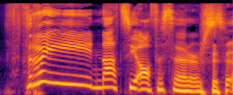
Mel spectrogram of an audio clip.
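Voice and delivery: high, slow vampire counting. Pretend. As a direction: count triumphantly like a puppet vampire. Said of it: "it inevitably turns into the Count".

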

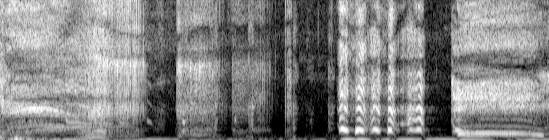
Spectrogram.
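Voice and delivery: long, very high, loud laugh; high cackle. Real, not acted. Cohost cracking up at the teasing, high loud cackle.

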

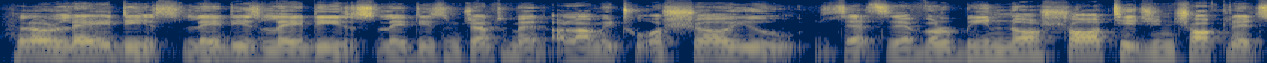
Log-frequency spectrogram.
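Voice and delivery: put-on reassuring press-statement voice, comic German accent. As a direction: address the crowd in a hammy German accent. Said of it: "we're, we're in Germany, pal".

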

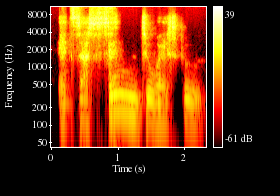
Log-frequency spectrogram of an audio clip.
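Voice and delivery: very slow, hushed echo of grandma; haunting inner voice. Retold or imitated. Grandmother's voice echoing in his head, very slow and hushed. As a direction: let it creep in like a memory.

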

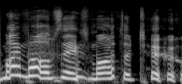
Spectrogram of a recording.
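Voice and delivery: very high, giggling line; can't hold back the laugh; squeaky mock voice breaking into laughter; laughing through it. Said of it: "He's like".

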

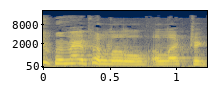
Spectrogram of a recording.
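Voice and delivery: fast, through laughter; laughing. Real, not acted. Jokes to co-host about shocking pranksters, laughing. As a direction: crack up at the idea. Joking threat while laughing.

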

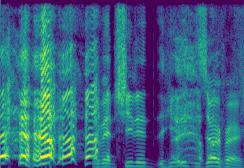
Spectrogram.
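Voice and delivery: high, loud laughing correction; loud laughing slip fixed between friends. Real, not acted. Joking correction amid laughter.

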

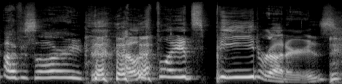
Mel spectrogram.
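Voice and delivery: very high whiny plea, stretched at the end; mock wailing apology. Podcaster excusing his late-night screams, in a high mock wail. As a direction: wail a laughing, hammed-up excuse.

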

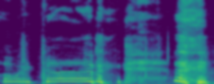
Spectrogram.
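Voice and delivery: high, laughing exclamation; helpless real amusement; through laughter. Real, not acted. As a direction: gasp it out while cracking up. Still laughing at own joke.

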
